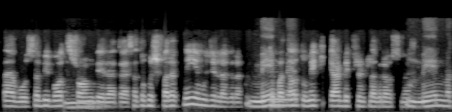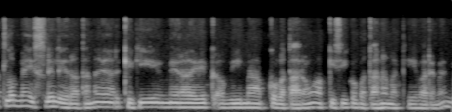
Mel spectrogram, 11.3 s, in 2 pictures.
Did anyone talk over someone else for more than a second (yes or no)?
no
